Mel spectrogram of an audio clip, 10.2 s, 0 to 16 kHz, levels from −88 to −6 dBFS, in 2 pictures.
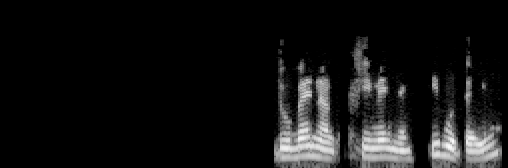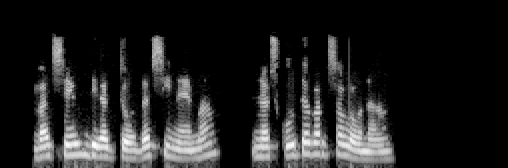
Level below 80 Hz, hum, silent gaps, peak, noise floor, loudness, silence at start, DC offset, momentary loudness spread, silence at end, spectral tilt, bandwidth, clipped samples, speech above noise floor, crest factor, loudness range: -60 dBFS; none; 4.17-4.27 s, 5.03-5.41 s, 7.33-7.59 s; 0 dBFS; under -90 dBFS; -17 LUFS; 2.75 s; under 0.1%; 10 LU; 1.15 s; -4.5 dB/octave; 8 kHz; under 0.1%; over 74 dB; 18 dB; 6 LU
